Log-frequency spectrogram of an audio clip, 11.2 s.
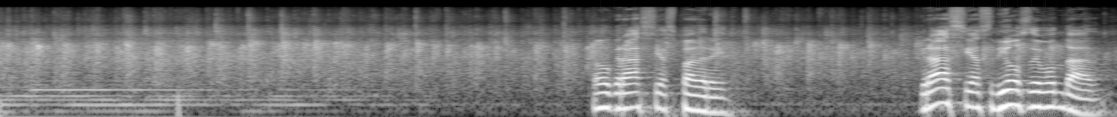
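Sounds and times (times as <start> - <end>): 
audience applauding loudly: 0.0 - 11.1
speech: 5.9 - 7.4, 9.2 - 11.1.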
